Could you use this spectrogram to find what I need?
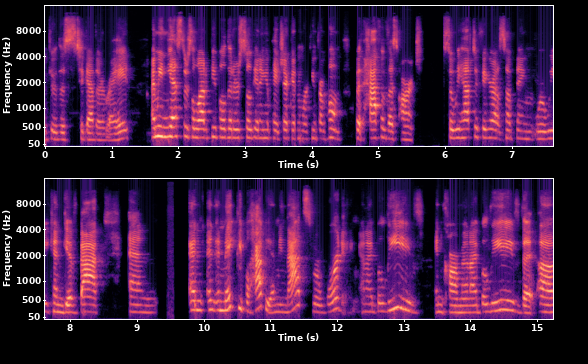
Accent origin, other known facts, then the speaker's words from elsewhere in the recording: small town outside of Calgary, Alberta, Canada; also born or lived in New York City, United States; now in Los Angeles, United States; a small town outside of Calgary. But yeah, my family's now in Kelowna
